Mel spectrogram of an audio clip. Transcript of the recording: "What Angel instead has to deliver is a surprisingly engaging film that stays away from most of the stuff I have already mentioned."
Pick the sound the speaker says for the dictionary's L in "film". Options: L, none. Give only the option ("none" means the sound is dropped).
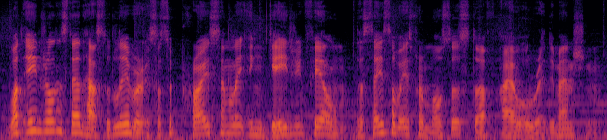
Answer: L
